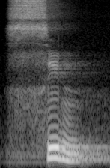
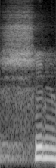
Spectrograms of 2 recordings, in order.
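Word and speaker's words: سين: শীষ দিয়ে পড়তে হয় সিন এভাবে উচ্চারণ করতে হবে শিন পড়া যাবে না অক্ষরটাতে কোন নাই এ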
